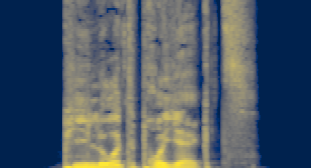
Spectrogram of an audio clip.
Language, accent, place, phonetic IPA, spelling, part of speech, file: German, Germany, Berlin, [piˈloːtpʁoˌjɛkt͡s], Pilotprojekts, noun, De-Pilotprojekts.ogg
- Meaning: genitive singular of Pilotprojekt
